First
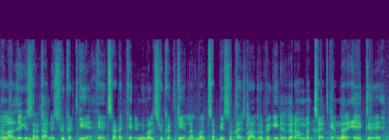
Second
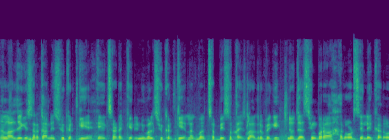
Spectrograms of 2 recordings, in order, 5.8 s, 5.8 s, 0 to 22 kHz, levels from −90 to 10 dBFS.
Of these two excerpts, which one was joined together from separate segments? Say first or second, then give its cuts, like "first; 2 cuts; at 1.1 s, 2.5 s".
first; 1 cut; at 4.2 s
